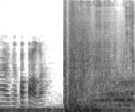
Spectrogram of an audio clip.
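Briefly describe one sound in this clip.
A shotgun fires a loud, echoing blast.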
